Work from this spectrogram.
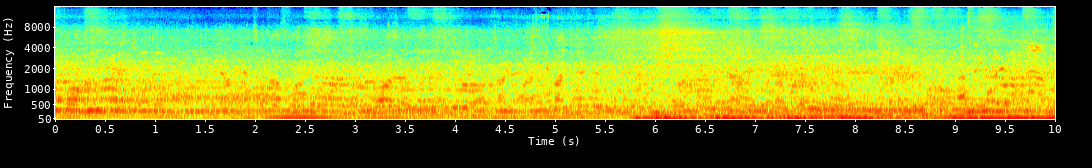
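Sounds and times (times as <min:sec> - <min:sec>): deep bass concert music: 0:00.0 - 0:10.0.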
